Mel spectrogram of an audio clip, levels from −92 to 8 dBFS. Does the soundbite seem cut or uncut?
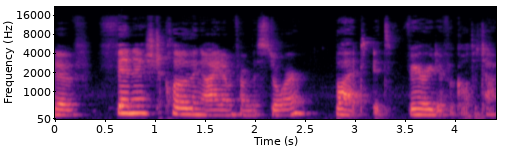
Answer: cut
